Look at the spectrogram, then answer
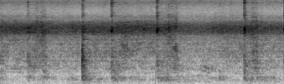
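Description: Raw chicken is mixed with turmeric powder in a bowl, close, soft stirring with a few sharp clicks of a utensil against the bowl at irregular intervals over a steady background hiss.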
